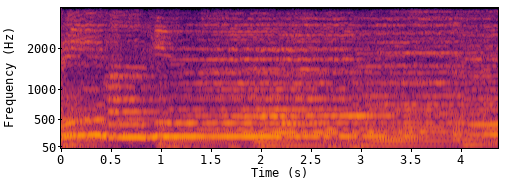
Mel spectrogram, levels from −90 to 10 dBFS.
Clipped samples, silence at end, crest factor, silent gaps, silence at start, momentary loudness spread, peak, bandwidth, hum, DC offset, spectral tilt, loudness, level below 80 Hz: under 0.1%; 0 s; 12 dB; none; 0 s; 6 LU; -8 dBFS; 4 kHz; none; under 0.1%; -10.5 dB/octave; -20 LUFS; -36 dBFS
